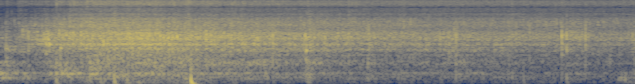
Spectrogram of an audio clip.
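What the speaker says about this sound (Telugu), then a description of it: "సరిపడగా ఆయిల్ వేస్తున్నాం ఆయిల్ వేడెక్కింది పచ్చిమిర్చి ఉల్లిపాయ" Green chilies and onion frying in hot oil in a kadai for Nellore-style fish pulusu, giving a loud, dense, steady sizzle with faint crackles and a couple of utensil clicks, close by and without talk.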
